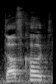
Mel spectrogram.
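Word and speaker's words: dovecote: When the person has a, it's called a dove kit or a shevach. It's a big, you know, how you pronounce it? – Dove coat. – Thank you. Dove coat.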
